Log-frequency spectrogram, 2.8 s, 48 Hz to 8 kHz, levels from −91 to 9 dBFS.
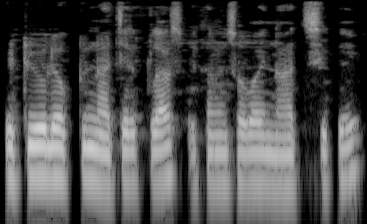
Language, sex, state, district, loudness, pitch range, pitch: Bengali, male, West Bengal, Jhargram, -20 LUFS, 120-135 Hz, 125 Hz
